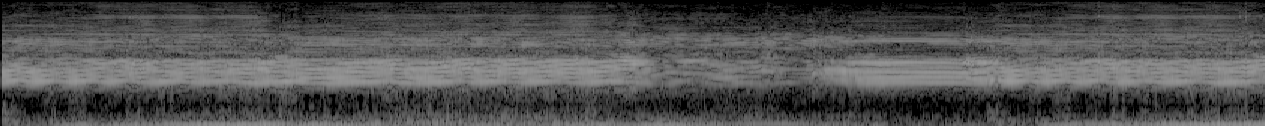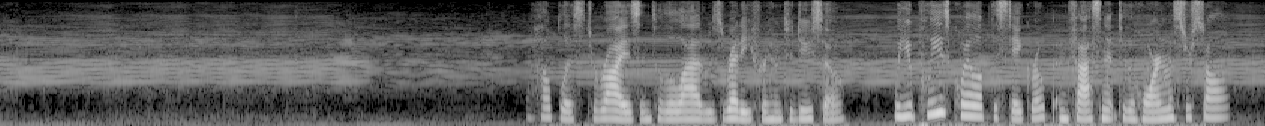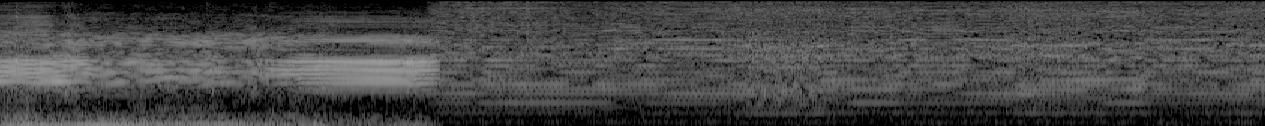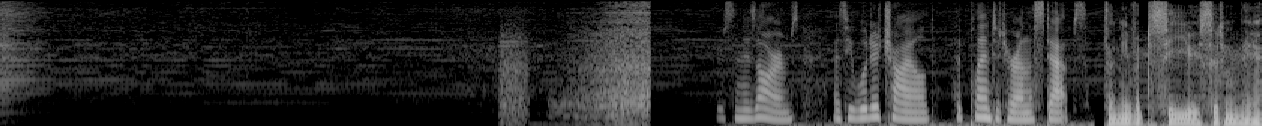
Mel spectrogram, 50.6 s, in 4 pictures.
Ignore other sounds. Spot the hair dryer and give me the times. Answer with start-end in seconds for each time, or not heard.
42.9-44.5.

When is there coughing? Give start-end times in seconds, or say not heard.
not heard.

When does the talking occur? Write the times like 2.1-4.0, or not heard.
18.1-24.9, 45.1-50.5.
